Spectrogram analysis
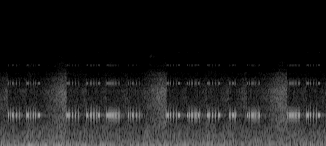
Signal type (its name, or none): Hellschreiber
